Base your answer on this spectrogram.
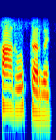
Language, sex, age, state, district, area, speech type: Urdu, female, 45-60, Bihar, Gaya, urban, conversation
